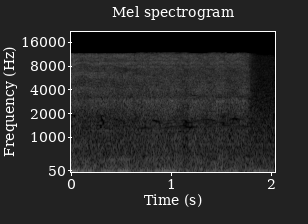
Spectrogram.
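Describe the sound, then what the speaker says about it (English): Hairspray is sprayed onto crimped hair in one continuous, close, soft hiss lasting about two seconds, easing slightly at the end. "get some hairspray."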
